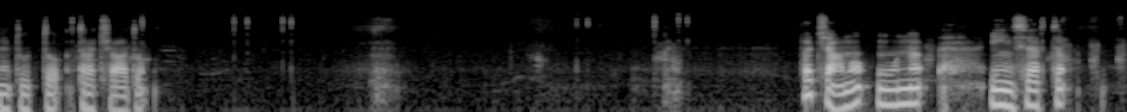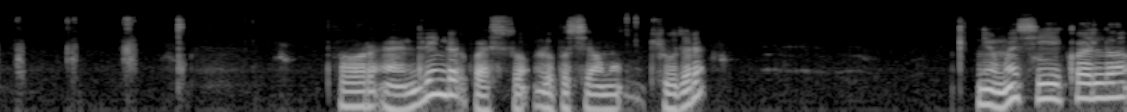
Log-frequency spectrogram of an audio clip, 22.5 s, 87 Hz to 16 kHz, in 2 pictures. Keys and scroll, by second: 1.3 Tab, 3.1 ctrl+s.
